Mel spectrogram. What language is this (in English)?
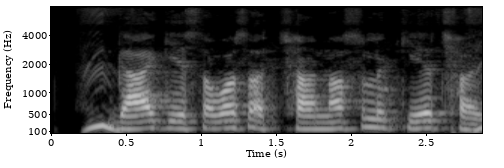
Maithili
